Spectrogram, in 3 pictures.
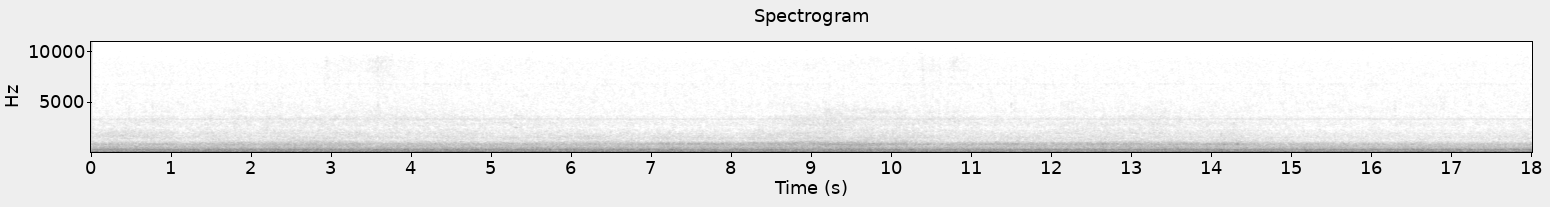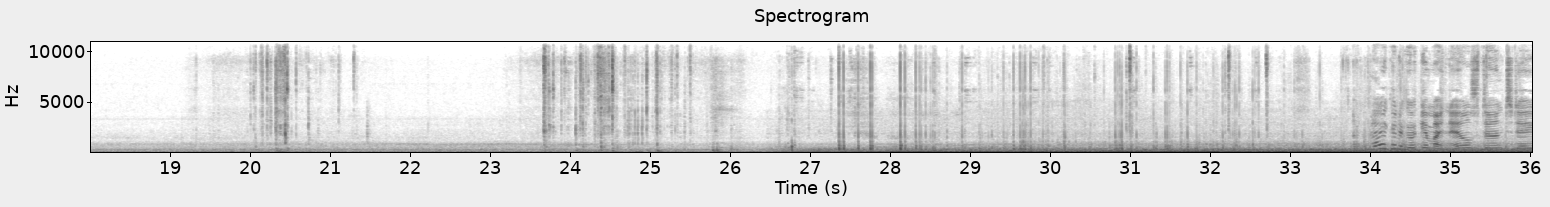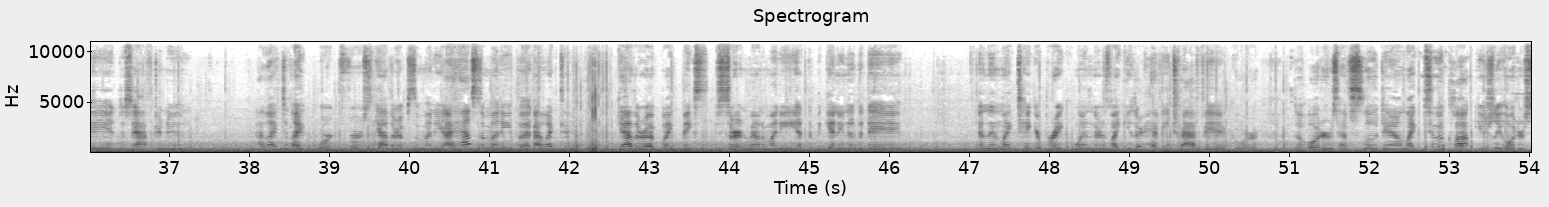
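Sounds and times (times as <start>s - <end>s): car interior rumble: 0.0s - 54.0s
sharp clicks and rattles: 19.9s - 21.6s, 23.6s - 35.8s.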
